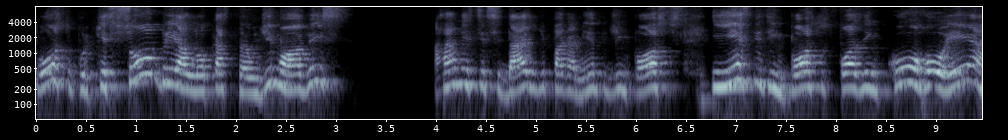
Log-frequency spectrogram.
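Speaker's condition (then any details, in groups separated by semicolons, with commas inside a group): No condition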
